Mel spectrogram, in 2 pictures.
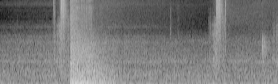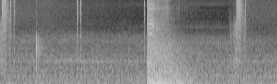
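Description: Cartoon bombs explode with deep booms.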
